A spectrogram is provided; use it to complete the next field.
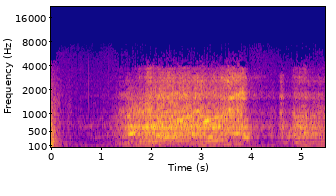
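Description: A car roars up and speeds past, loud for a couple of seconds with a harsh scraping, skidding edge, then cuts off abruptly as it hits a young man pushed in front of it, followed by a brief bump and rumbling engine noise.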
